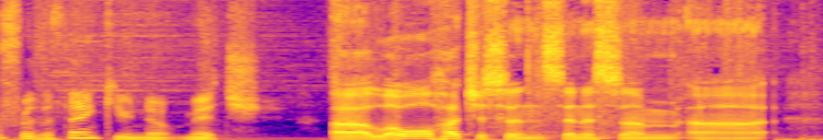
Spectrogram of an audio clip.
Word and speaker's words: Mich: And then we got a thank you note from Mitch, M-I-C-H, but it rhymes with rich. So thank you for the thank you note, Mitch.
